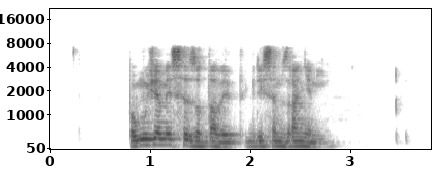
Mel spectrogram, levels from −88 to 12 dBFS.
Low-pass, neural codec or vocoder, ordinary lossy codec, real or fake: 7.2 kHz; none; AAC, 64 kbps; real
